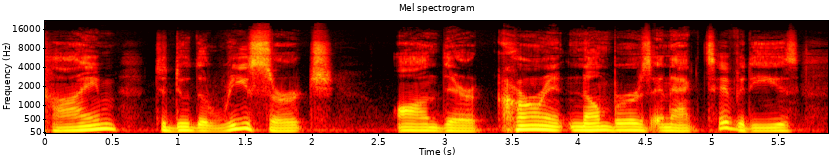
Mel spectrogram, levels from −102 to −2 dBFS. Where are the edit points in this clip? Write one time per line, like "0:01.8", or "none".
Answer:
none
